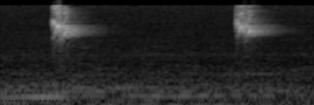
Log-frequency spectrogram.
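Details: Young sparrow giving two strident, scratchy chirps nearly two seconds apart against faint background hum.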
